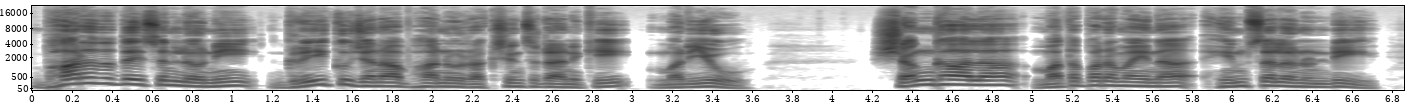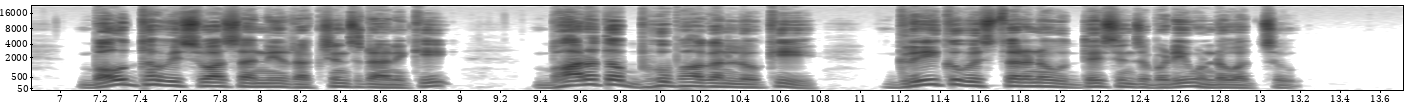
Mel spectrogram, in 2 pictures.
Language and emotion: Telugu, neutral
